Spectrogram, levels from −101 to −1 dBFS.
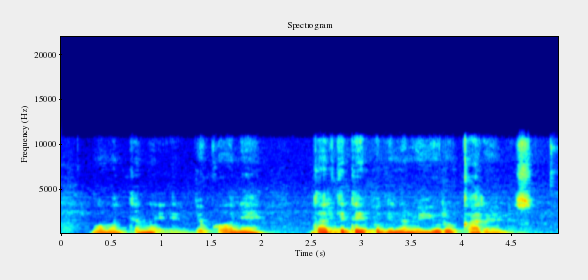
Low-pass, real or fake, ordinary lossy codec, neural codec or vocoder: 10.8 kHz; real; Opus, 64 kbps; none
